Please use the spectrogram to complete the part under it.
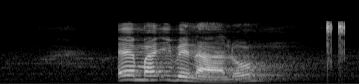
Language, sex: Xhosa, male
